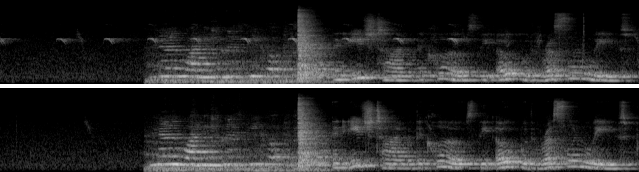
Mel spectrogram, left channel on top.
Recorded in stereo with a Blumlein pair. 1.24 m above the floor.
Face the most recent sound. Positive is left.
turn(degrees=-40)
